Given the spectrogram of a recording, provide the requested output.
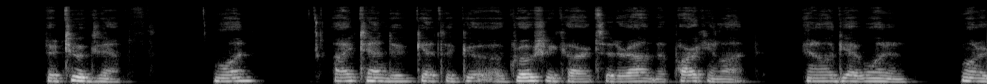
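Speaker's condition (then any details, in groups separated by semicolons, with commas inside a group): Parkinson's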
